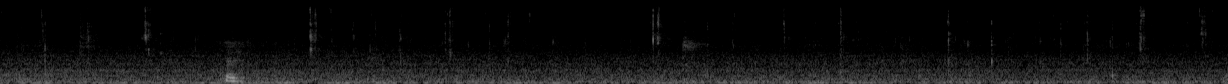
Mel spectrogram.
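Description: Close-up chewing and wet mouth clicks of a person eating rice and fried food by hand, with a short hummed voice sound about two seconds in.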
